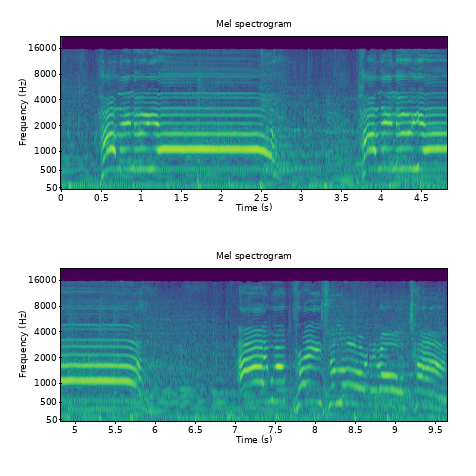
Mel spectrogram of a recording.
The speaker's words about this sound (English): In the name of Jesus, give Jesus Christ the greatest hand clap of the day.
